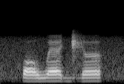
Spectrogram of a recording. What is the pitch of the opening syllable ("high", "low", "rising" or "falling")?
low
